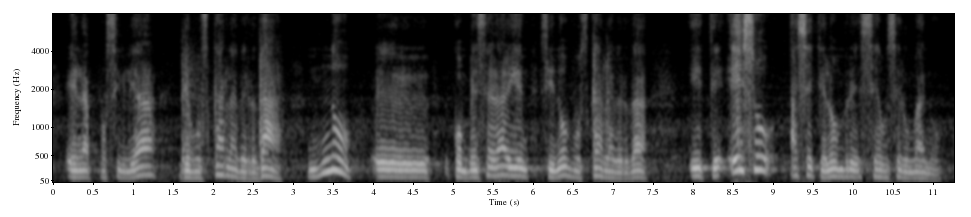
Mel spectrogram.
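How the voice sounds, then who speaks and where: Against noticeable background noise, a man speaks at a very slow pace with medium pitch and ordinary pitch variation. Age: 80s+. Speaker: sociologist and historian. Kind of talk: TV interview. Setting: TV studio. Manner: halting, with many restarts.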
